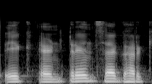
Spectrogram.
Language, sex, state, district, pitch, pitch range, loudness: Hindi, male, Jharkhand, Garhwa, 130 Hz, 125-140 Hz, -16 LUFS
